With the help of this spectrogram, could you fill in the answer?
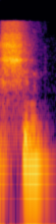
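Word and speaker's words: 清: C-nya itu sin-nya itu maksudnya Ching ya, dinasti Cing yang saat itu. Jadi itu kalau di Mandarin bacanya cing. Kalau Jepang jadi shin.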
